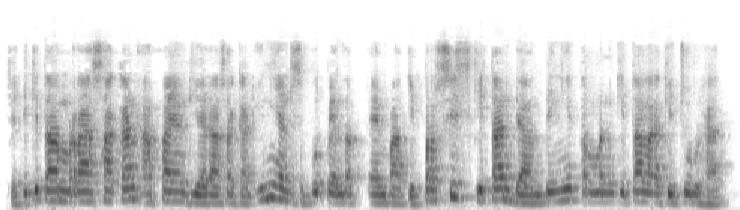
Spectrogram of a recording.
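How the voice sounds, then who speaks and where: A man's voice: a little high, fast talker, fairly bright tone, highs cut off. A man giving a webinar talk on parenting, explaining patiently and often checking in with short tags like "you see". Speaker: parenting speaker. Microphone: video call.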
